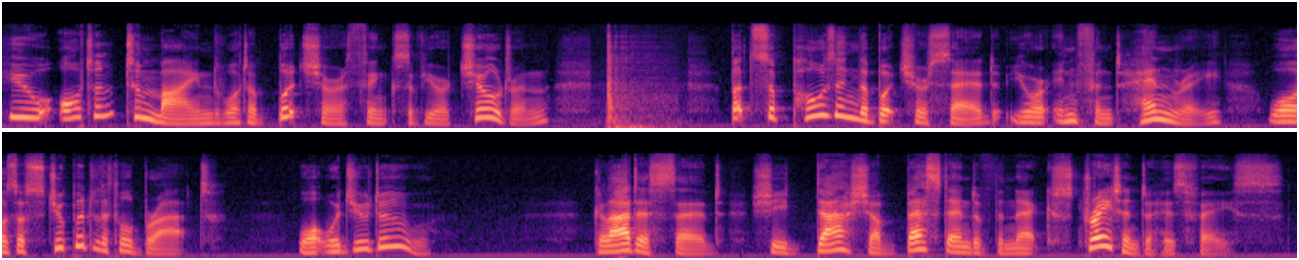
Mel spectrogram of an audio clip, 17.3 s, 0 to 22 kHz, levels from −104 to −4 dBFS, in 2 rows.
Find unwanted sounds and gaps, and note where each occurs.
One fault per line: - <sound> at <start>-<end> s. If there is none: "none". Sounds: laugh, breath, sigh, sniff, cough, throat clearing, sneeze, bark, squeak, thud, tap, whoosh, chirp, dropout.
- thud at 4.0-4.5 s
